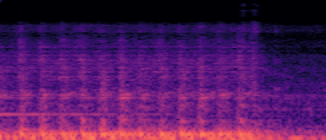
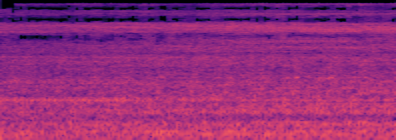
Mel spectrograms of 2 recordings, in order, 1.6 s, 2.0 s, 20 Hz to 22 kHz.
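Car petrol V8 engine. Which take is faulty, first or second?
second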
